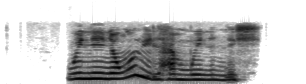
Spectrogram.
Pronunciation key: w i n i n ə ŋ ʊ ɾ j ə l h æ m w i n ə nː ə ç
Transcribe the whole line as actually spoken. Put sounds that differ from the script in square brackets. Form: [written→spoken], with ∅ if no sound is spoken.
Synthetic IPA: w i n i n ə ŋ ʊ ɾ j ə l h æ m w i n ə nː ə ç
